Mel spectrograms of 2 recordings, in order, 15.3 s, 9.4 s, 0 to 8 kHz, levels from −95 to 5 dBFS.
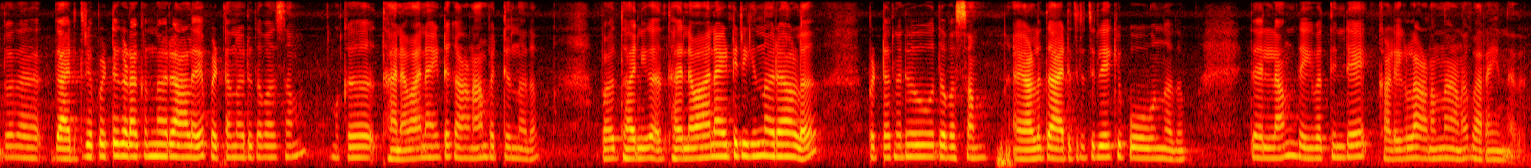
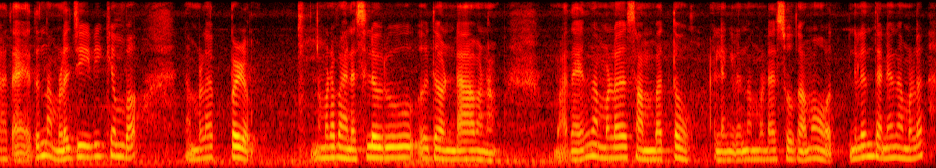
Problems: low volume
